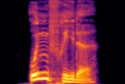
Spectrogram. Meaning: strife
- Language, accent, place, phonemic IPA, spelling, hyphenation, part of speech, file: German, Germany, Berlin, /ˈʊnˌfʁiːdə/, Unfriede, Un‧frie‧de, noun, De-Unfriede.ogg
